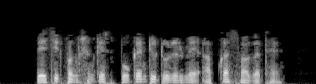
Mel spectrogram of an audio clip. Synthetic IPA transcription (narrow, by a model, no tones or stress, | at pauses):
beːsɪkfɐ̃ŋkʃənkespoːkɛ̃ɳʈjuːʈuːɾəlmẽʔa̰ːp̚kasʋaːɡət̪ɦɛ̰ː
